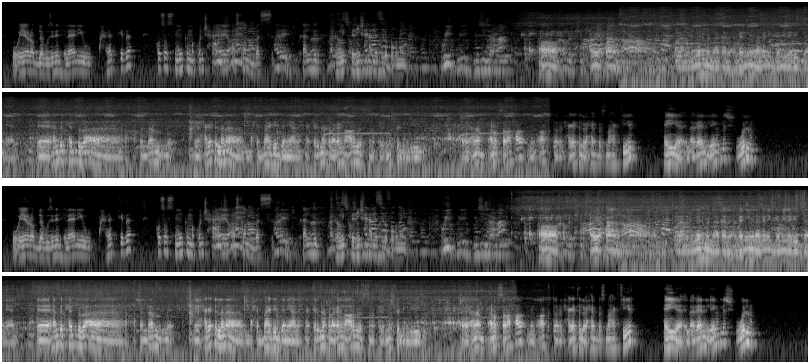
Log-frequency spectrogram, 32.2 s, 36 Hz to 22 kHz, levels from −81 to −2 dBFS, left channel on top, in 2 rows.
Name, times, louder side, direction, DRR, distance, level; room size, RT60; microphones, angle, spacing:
voice 1, 0.2-2.6 3.1-5.4 5.9-8.1, right 2 dB, 10° right, 0.4 m, -38 dB
sound 1, 4.2-5.1 5.4-10.6 10.9-17.4, right 3 dB, 45° right, 2.5 m, -37 dB
sound 2, 9.7-9.8 10.1-26.4, right 7 dB, 90° right, 1.1 m, -39 dB
voice 2, 10.7-11.2 11.8-16.4 16.8-19.6 19.9-24.6 25.3-28.8 29.4-31.1, right 4 dB, 75° right, 0.7 m, -27 dB
sound 3, 12.3-27.1, left 3 dB, 80° left, 1.6 m, -41 dB
8.2 x 6.3 x 3.1 m
head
